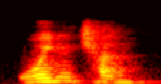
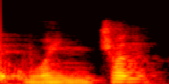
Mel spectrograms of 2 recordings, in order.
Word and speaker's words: Ving Tsun: ele pode pronunciar perfeit ele vai falar wichan que tá muito longe do som de wichan e é interessante que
